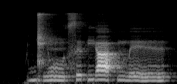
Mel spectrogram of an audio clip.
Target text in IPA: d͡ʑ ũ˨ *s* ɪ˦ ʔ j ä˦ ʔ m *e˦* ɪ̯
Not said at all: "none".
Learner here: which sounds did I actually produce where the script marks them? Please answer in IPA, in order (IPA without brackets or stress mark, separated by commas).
s, e˨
